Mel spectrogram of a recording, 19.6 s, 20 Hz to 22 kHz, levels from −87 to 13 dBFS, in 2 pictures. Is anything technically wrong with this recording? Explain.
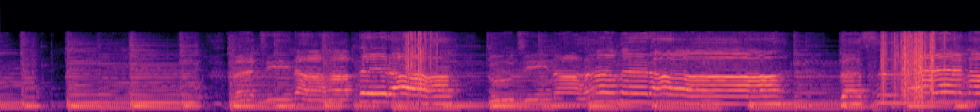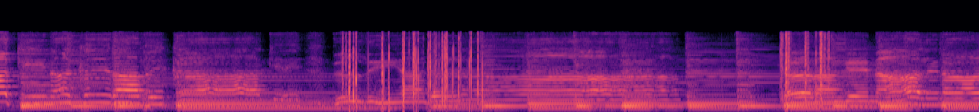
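Yes, there's cable scratch noise four times: 4.02 to 4.38 s, 8.80 to 9.46 s, 13.22 to 14.64 s, and 17.60 to 18.10 s. Bursts of dense, ragged scratching sit roughly at the sound's level, a little louder at 8.8 and 17.6 s, likely from a worn cable or connector shifting and its contact resistance jumping around. The call-codec path, with nothing above 8 kHz, isn't the problem.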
